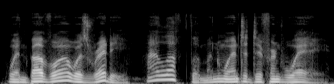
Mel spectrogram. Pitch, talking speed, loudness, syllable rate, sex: 120 Hz, 215 wpm, -17 LUFS, 5.5 syllables/s, male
